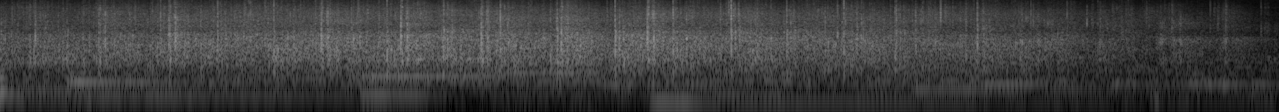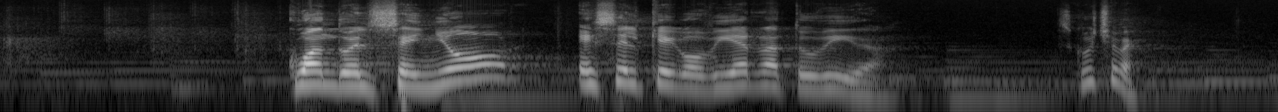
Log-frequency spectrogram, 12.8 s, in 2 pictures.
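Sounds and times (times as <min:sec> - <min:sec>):
audience applause: 0:00.0 - 0:08.0
speech: 0:07.9 - 0:11.0, 0:11.7 - 0:12.2.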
